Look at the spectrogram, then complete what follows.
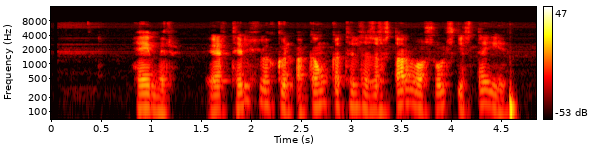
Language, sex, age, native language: Icelandic, male, 30-39, Icelandic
